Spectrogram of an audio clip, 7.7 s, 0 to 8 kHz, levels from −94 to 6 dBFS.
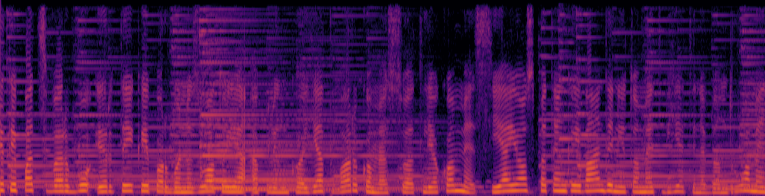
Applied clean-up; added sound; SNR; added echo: none; Harp; 9 dB; none.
